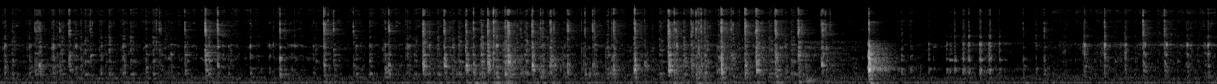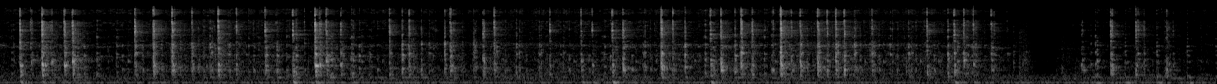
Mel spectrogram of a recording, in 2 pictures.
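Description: Wire balloon whisk beating mayonnaise by hand in a stainless steel saucepan: a fast, steady ticking of the wires against the pan, as oil is whisked into the thickening egg-yolk emulsion. One sharp clack comes about nine seconds in, and there are short pauses around ten and twenty-two seconds.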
